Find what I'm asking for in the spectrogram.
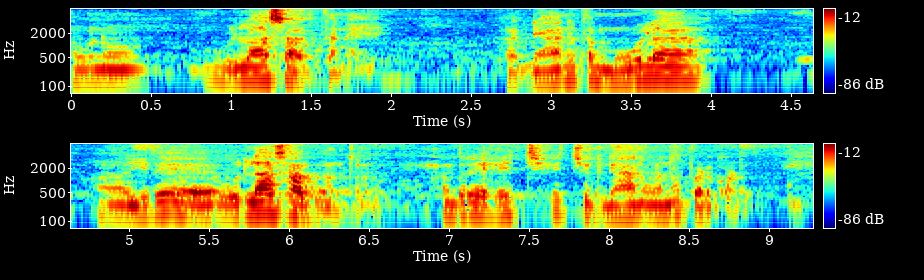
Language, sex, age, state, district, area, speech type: Kannada, male, 60+, Karnataka, Bangalore Urban, rural, spontaneous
